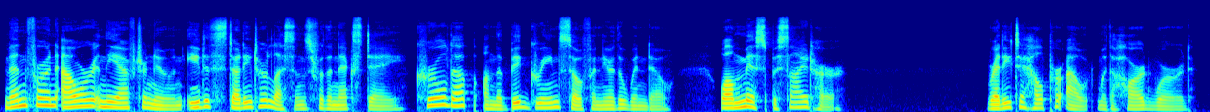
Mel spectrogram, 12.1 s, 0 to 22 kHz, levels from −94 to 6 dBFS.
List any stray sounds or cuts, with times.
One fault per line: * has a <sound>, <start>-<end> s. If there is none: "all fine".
all fine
